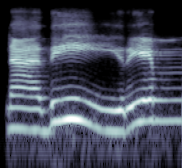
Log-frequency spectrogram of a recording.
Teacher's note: Nadhirim, tanwin ketemu mim, idgham bil gunnah. Ditahan 2 sampai 3 harokat.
